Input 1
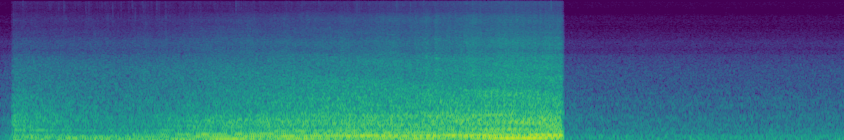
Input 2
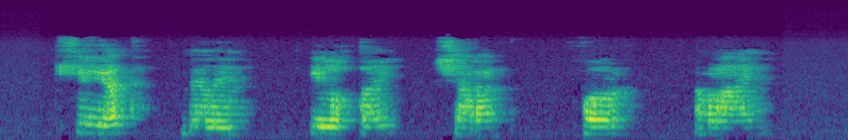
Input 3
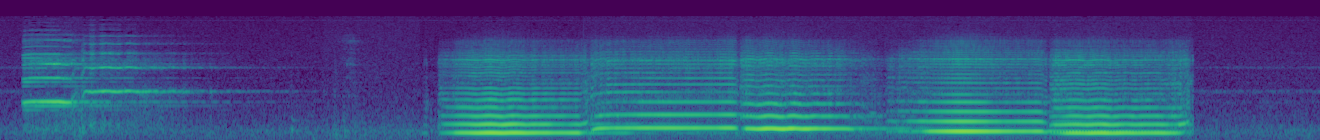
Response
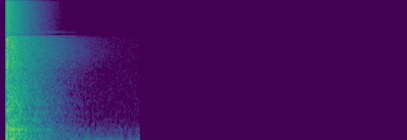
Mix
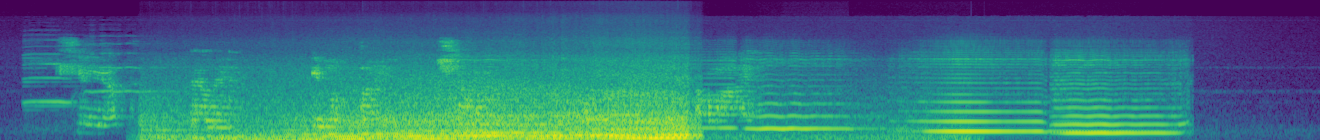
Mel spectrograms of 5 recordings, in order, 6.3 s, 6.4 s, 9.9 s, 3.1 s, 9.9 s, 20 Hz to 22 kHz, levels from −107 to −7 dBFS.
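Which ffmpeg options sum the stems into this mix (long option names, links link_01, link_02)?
-filter_complex "[0:a]lowpass=frequency=2900:poles=1,adelay=950,volume=1.5dB,asplit=2[link_01][link_02];[link_02]volume=-8dB[link_03];[1:a]acompressor=threshold=-28dB:ratio=6,volume=-2dB[link_04];[2:a]volume=-1dB[link_05];[link_03]aecho=0:1:98:1[link_06];[link_01][link_04][link_05][link_06]amix=inputs=4:normalize=0,dynaudnorm=framelen=230:gausssize=13:maxgain=12.5dB"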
